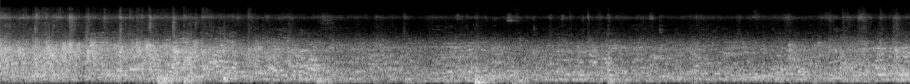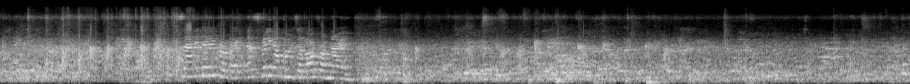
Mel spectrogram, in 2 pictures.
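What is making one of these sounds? A crowd claps and applauds in an echoing hall.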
